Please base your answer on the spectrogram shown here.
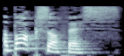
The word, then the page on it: a box office: British English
